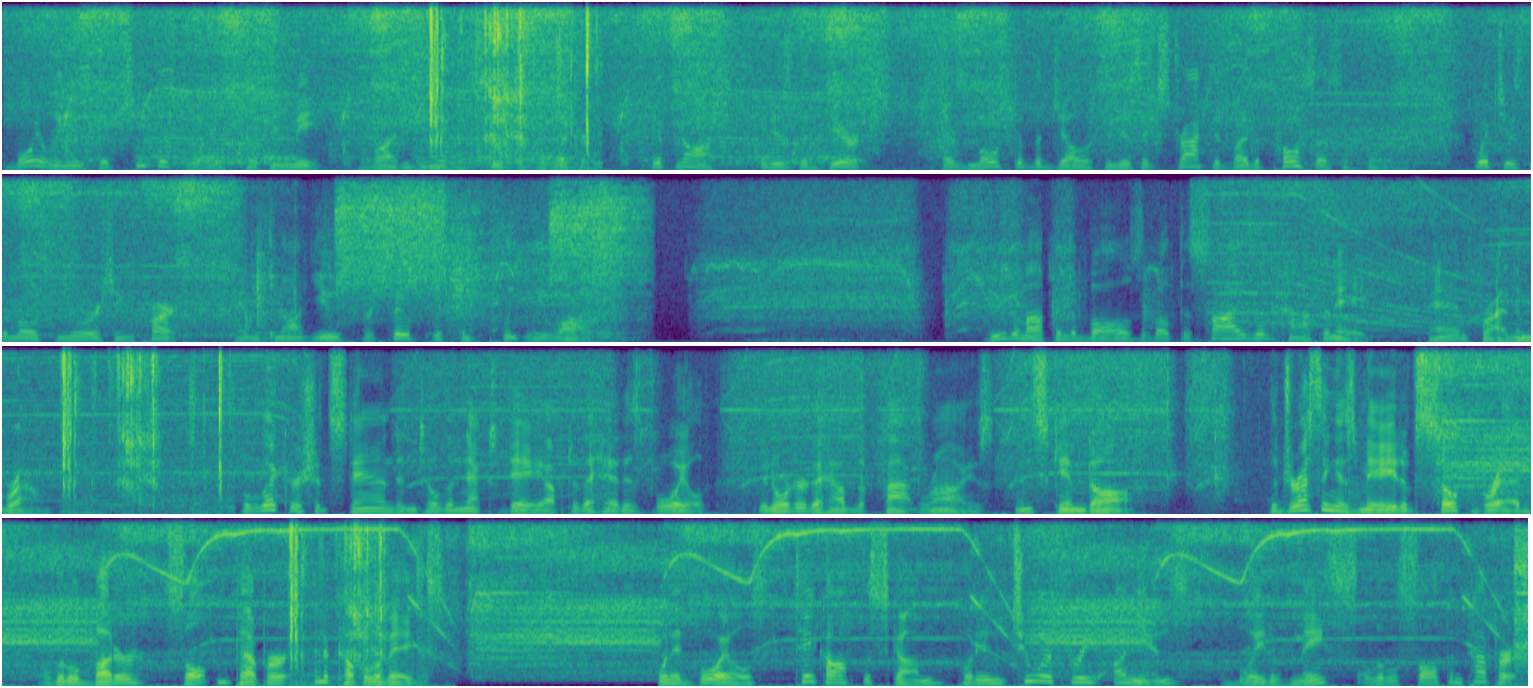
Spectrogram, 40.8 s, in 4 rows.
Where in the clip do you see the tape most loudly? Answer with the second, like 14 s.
3 s.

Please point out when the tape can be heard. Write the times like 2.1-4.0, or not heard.
2.8-4.0, 20.8-21.9, 32.5-33.5.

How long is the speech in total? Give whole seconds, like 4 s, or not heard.
35 s.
